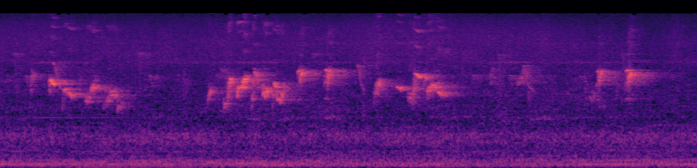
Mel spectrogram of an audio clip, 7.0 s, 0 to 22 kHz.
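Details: Red-whiskered bulbul of the Má lỡ type used as a lure bird during trapping on 16 September 2019, singing competitively: bright, chirpy warbled phrases of quick rising and falling notes in bursts, over a steady low hum.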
